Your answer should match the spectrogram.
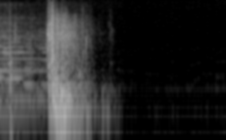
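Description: A cartoon sound effect of a wooden door slammed shut: one heavy thunk about half a second in that dies away within about half a second.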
